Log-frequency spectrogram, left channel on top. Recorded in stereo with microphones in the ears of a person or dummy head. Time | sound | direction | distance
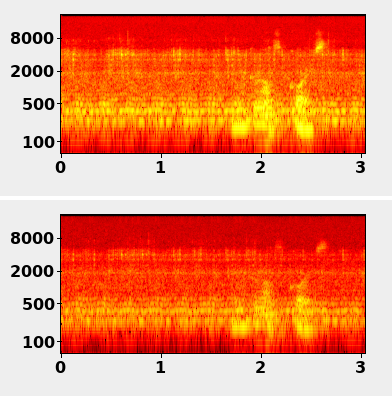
1.7 | a woman speaking | 40° left (ahead or behind) | 1.2 m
